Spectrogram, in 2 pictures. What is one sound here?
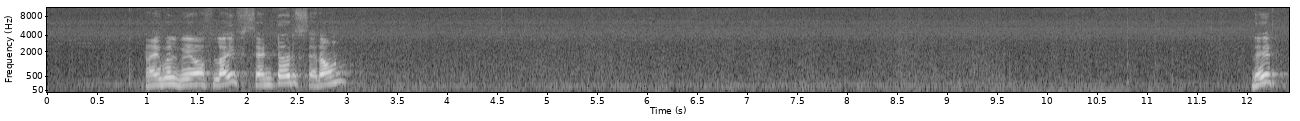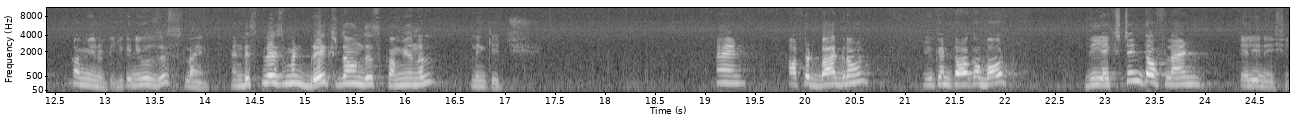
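A man speaks calmly, as if lecturing, close by.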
